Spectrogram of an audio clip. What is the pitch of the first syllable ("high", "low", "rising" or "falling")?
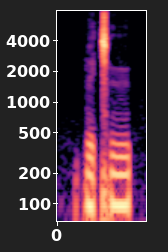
falling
